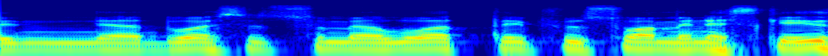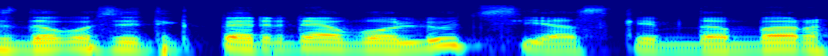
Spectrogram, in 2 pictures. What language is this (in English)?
Lithuanian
